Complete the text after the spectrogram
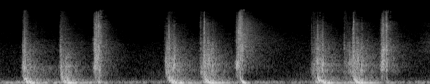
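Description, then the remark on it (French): Three groups of three sharp, loud hand claps in a steady rhythm, each hit crisp with a short pause between groups, and no voices. “Ok, sur le troisième, on tape des mains.”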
